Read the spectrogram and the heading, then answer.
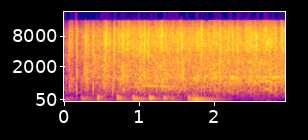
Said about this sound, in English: We ask you to applaud generously when Wheezy enters with the applause sign.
